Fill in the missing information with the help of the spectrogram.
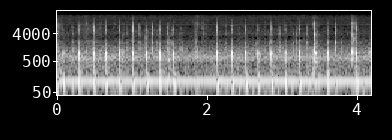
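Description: A small, hollow, translucent purple plastic Game Boy Color is held in both hands while thumbs press and click its plastic buttons. About 26 short, crisp clicks come in an uneven rhythm, each with a pitched tick near 1 kHz and a quick, dry decay. A steady low hum sits underneath.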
